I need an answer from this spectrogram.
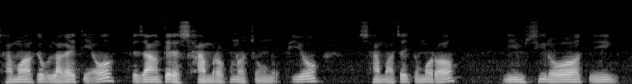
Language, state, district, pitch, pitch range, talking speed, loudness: Kokborok, Tripura, West Tripura, 110 Hz, 105-115 Hz, 200 wpm, -20 LUFS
